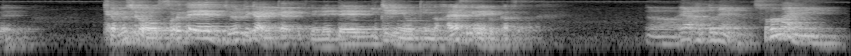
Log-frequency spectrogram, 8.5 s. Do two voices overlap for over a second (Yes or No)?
No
